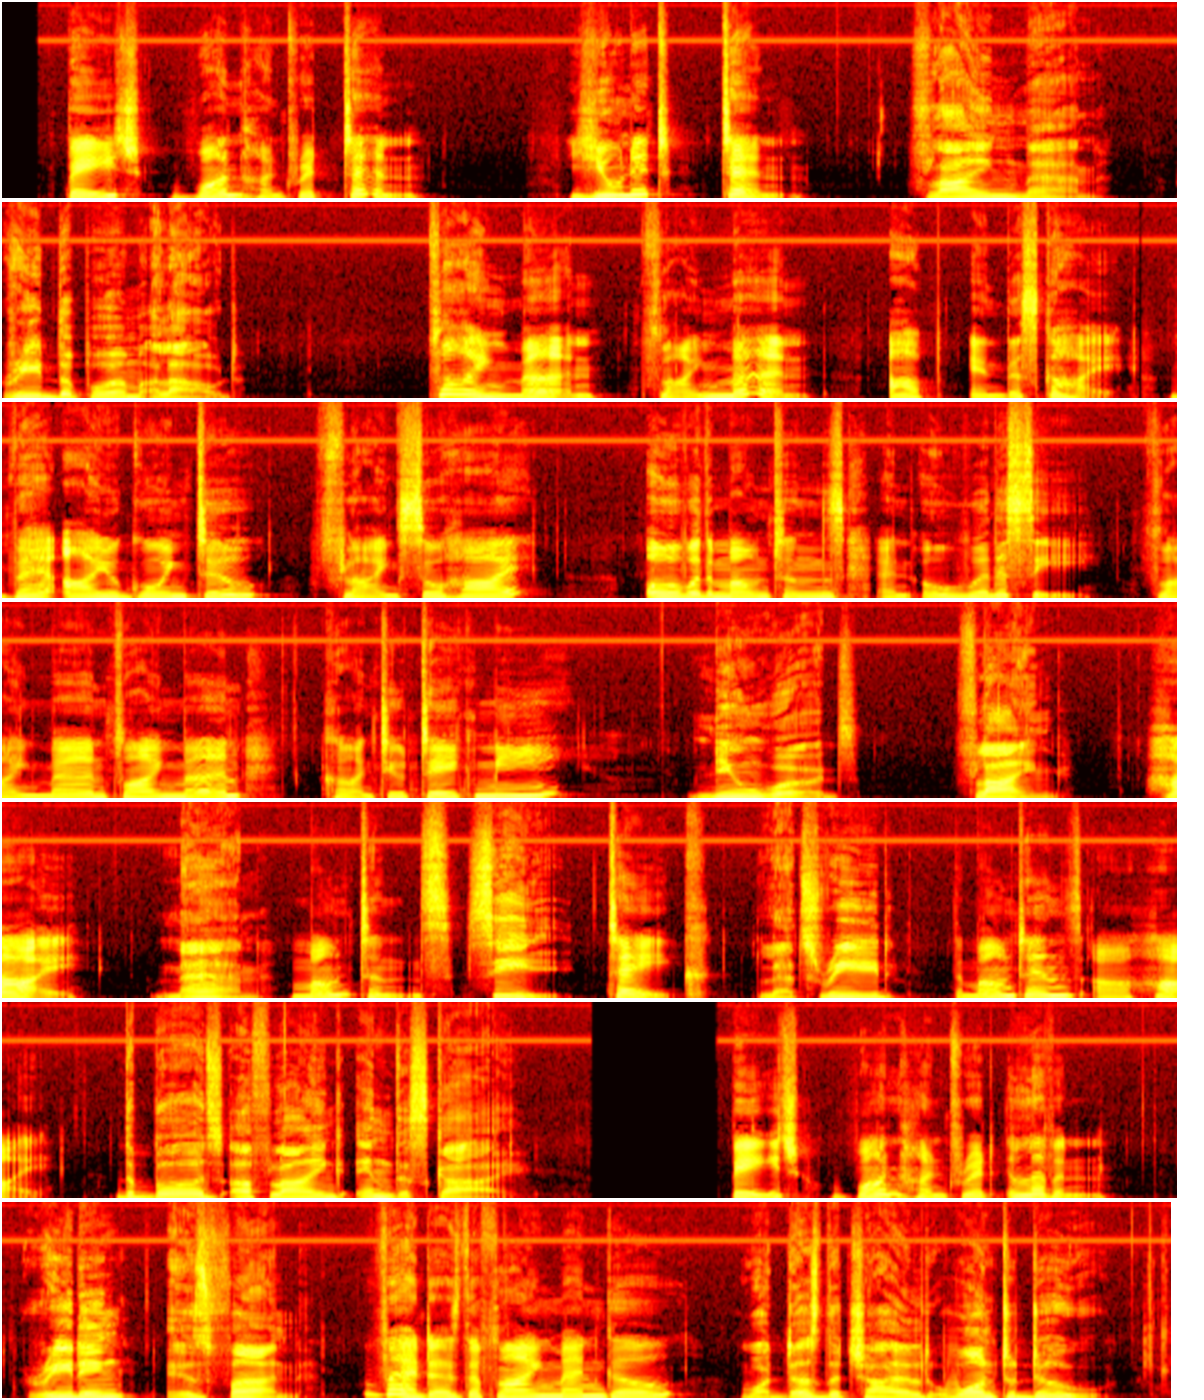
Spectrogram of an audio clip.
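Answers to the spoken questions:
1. Over the mountains and over the sea
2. To be taken along with the flying man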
